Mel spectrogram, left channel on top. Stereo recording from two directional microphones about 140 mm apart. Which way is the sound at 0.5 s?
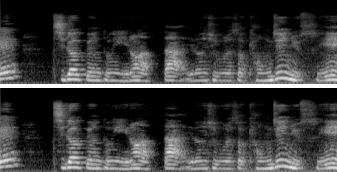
20° right (ahead or behind).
